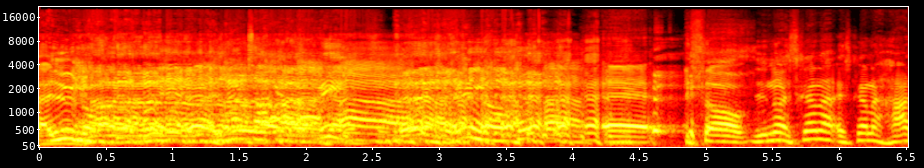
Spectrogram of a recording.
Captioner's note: all laughing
